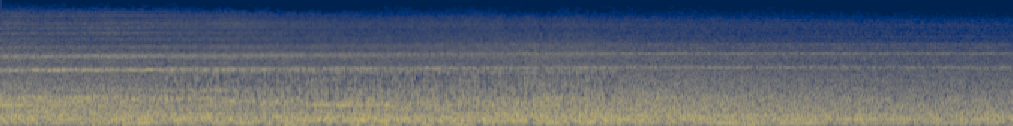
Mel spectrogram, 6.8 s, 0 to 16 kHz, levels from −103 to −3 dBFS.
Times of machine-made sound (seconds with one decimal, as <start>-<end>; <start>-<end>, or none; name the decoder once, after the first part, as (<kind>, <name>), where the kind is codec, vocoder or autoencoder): 1.1-4.1 (vocoder, BigVGAN v2)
